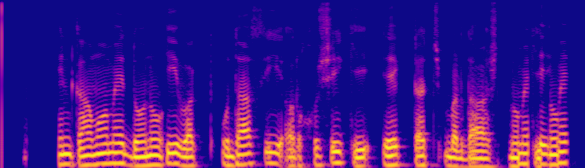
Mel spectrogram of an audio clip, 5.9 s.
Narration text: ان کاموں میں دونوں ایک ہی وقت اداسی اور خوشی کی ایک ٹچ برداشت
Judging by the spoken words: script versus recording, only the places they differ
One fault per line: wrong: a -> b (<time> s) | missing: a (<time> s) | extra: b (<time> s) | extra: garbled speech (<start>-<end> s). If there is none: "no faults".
missing: ایک (1.6 s)
extra: garbled speech (5.1-5.7 s)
